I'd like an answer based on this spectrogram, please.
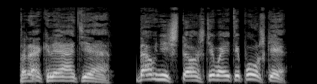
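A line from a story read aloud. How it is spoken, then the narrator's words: Shouted. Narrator (Russian): выкрикнул культиватор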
